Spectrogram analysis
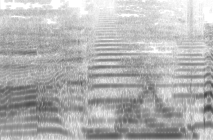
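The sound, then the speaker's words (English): A mild groan of disappointment from a single voice, drawn out for about two seconds, dipping lower in pitch and holding there before lifting slightly at the end. “Mild groan.”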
